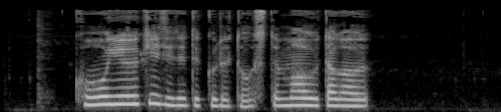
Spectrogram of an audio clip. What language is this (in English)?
Japanese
